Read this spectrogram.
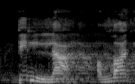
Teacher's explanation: اللہ کے نام سے پہلے زیر ہے تو اللہ کا نام باریک پڑھا جائے گا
